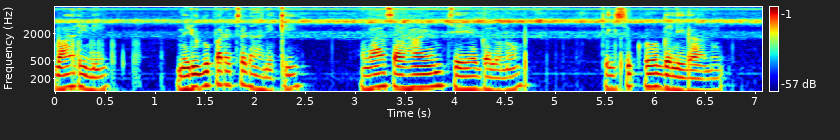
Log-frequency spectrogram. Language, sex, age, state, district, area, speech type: Telugu, male, 18-30, Andhra Pradesh, Eluru, urban, spontaneous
